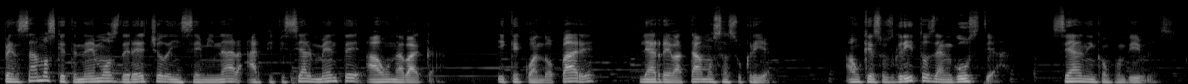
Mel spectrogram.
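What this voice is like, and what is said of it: Announcer-style reading voice. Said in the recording (Spanish): “les voy a leer con voz de locutor”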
